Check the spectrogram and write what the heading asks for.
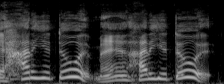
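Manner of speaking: men asking a married man, high and amazed; curious men asking. Retold or imitated. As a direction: ask it like an amazed younger guy.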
